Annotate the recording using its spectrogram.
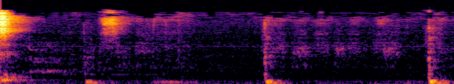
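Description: Faint taps and light scratching of a stylus writing on a digital pen tablet, with a couple of small clicks.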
